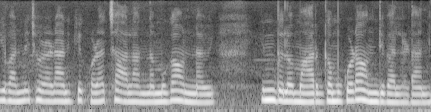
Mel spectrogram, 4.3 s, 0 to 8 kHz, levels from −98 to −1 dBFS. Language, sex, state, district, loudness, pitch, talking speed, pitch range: Telugu, female, Andhra Pradesh, Krishna, -14 LUFS, 200 Hz, 155 wpm, 185-215 Hz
